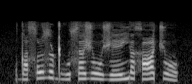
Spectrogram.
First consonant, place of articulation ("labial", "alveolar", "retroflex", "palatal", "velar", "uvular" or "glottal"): alveolar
